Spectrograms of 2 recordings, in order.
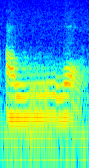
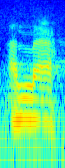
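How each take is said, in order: First: Allah with a thick, full lam like "Alloh"; Allah, thick lam, the right way. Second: Allah with a thin, light lam like "Alla"; Allah, thin lam, as it must not be read; wrong thin lam. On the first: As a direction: say Allah correctly, with the lam heavy and dark. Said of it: "Ini harus dibaca tebal". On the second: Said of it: "Tidak boleh dibaca Allah". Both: Shown as a demonstration.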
